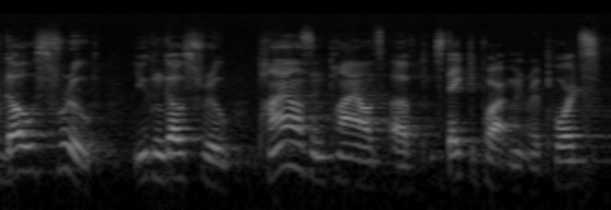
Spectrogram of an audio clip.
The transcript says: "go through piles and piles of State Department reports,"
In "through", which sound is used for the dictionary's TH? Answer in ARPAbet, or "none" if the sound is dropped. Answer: TH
